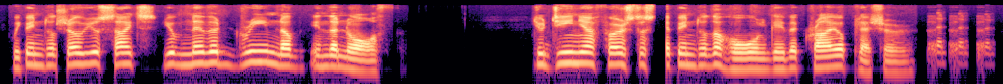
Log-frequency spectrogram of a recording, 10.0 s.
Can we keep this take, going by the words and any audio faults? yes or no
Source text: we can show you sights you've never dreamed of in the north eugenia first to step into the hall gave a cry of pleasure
no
